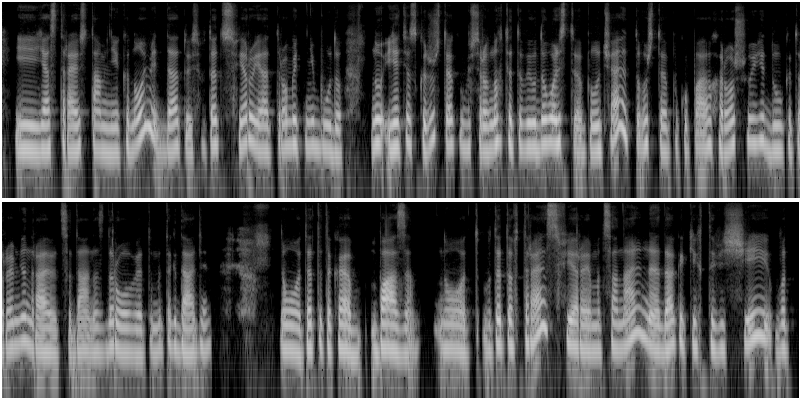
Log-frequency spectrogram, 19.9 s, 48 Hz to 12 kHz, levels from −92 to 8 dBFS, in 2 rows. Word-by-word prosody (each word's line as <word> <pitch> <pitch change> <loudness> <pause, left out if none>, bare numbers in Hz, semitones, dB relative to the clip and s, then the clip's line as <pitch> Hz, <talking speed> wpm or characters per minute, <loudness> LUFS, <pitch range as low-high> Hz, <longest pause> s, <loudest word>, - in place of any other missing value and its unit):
и - - 0
я 185 0 +4
стараюсь 185 0 -1
там 185 0 -2
не 175 0 0
экономить. 210 - +1
Да, 185 +2 +2
то 195 - -5
есть - - -5
вот 195 - -12
эту 210 0 +1
сферу 220 +4 0
я 185 -4 +2
трогать 205 +4 -2
не 205 0 -1
буду. 185 -4 -1 0.3
Ну, 215 +2 +5
я 200 0 +3
те 220 +4 -1
скажу, 205 +3 -2
что 220 -5 -2
я 210 - +1
как 205 - -8
бы 195 - -3
всё 200 - -5
равно 185 +3 +3
от 225 -1 -9
этого 200 -1 0
и - - +5
удовольствие 215 +3 +3
получаю- 185 - +1
от - - -8
того, 210 - -1
что 215 -4 -4
я - - 0
покупаю 185 +3 -3
хорошую 210 +5 -2
еду, 185 -5 -1
которая 185 +2 -3
мне 225 +3 +1
нравится. 90 - 0
Да, 90 +2 -1
она 90 - -2
здоровая 175 -2 0
там 175 +2 -6
и - - -7
так 200 +1 -3
далее. 85 - -1 0.9
Вот 185 -3 +1
это 195 +2 +1
такая 185 -1 +2 0.2
база. 180 -1 +3 0.2
Но 195 - -2
вот, 180 -2 -2
вот 185 +2 -7
это 210 -1 +3
2 250 - +2
сфера- 205 - +1
эмоциональная, 195 - 0
да, 190 +4 +3
каких-то 205 -2 -3
вещей. 215 +8 0
Вот 190 -1 -3
195 Hz, 190 wpm, -22 LUFS, 180-215 Hz, 0.9 s, Ну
